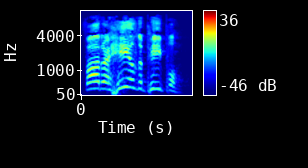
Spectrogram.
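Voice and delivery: fervent prayer shout. Acted. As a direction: shout the prayer high and loud. Call and response prayer.

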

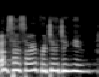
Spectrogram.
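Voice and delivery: high, loud movie-melodrama apology; mock Hollywood reconciliation wail; hammed-up tearful apology. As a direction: overact the repentant older brother. Hammed-up Hollywood reconciliation, older brother.

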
